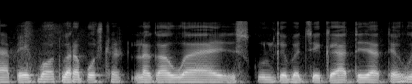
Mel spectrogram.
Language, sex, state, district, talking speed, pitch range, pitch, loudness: Hindi, male, Chandigarh, Chandigarh, 230 wpm, 105-110 Hz, 110 Hz, -17 LUFS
